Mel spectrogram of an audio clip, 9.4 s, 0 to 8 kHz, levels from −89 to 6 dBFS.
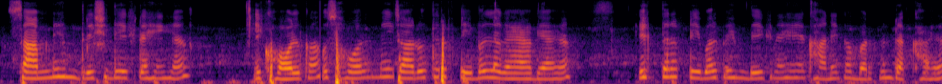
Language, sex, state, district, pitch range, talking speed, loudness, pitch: Hindi, female, Uttar Pradesh, Hamirpur, 210-240 Hz, 195 wpm, -26 LUFS, 225 Hz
